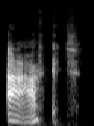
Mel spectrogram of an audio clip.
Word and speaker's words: ACT: So it's actually pronounced ACT. So that you gotta always say ACT because that's what Steve Hayes says it's how we pronounce it.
